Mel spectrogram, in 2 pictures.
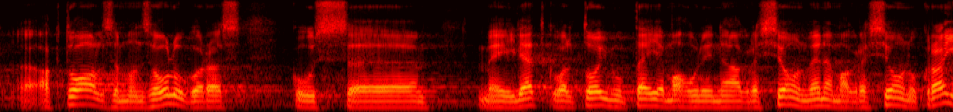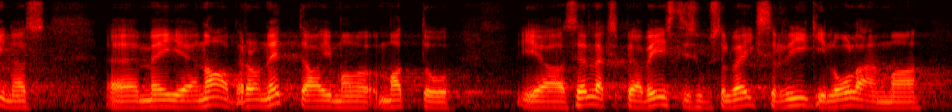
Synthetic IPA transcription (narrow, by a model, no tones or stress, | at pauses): ɑ̰kt̪uɑːlse̞mo̞nseo̞luko̞rːɑs | kus | me̞jljæt̪kuvɑlt̪ːo̞jmub̥̚t̪æjemɑɦulineɑɡre̞sːio̞ːnve̞ne̞mɑɑɡ̥re̞sːio̞ːnukrɑjnɑs | me̞jenɑːb̥e̞ɾo̞nːe̞t̪ːe̞ɑjmɑmɑt̪ːˑu | jɑse̞lːe̞kspe̞ɑb̥e̞ːst̪isuɡ̥use̞lvæjkse̞lriːɡ̥ilo̞le̞mɑ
